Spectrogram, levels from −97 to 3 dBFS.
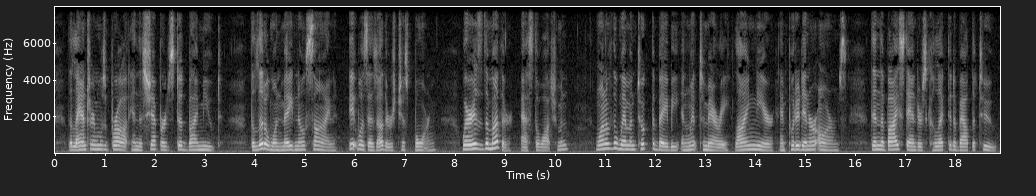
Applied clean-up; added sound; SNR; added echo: none; none; none; none.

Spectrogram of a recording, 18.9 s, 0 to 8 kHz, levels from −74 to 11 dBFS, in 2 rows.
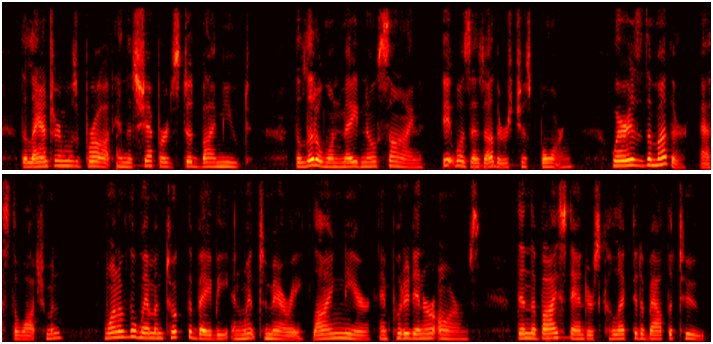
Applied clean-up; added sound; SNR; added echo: neural separator model SepFormer DNS4.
